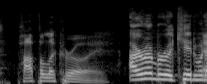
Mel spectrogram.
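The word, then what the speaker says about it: PoPoLoCrois: o i s and that is pronounced papaa Croy if you don't know how to say that you're there's something wrong with you papa La Croy I remember a kid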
